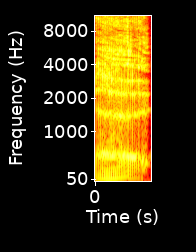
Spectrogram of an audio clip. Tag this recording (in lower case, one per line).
burping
